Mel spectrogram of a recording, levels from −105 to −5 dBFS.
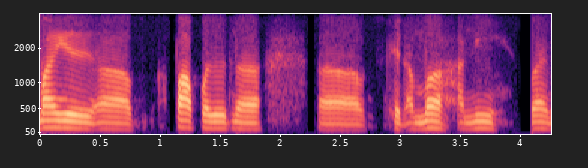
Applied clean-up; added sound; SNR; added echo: none; none; none; none.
